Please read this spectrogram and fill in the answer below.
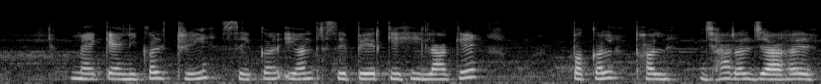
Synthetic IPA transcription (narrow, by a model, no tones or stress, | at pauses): mɛːkɛːnɪkəlʈɾisekəɾjə̃nt̪ɾəsepeːɾkeɦɪlake | pəkəlpʰəl | d͡ʒʱaːɾəld͡ʒaɦɛː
